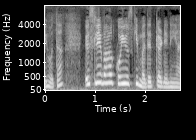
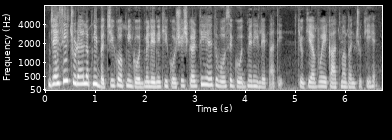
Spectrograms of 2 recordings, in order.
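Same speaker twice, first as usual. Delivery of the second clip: ordinary delivery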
